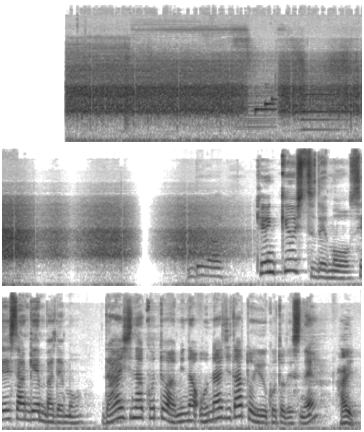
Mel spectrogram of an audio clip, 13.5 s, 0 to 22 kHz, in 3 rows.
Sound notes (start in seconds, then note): 0.8 when you turn on the radio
